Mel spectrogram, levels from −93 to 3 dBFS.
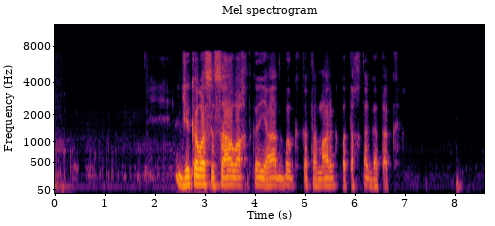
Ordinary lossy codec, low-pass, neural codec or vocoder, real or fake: MP3, 48 kbps; 7.2 kHz; codec, 16 kHz, 4 kbps, X-Codec, HuBERT features, trained on balanced general audio; fake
